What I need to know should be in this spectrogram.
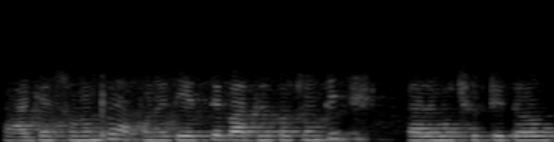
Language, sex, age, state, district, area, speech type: Odia, female, 18-30, Odisha, Kendrapara, urban, conversation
